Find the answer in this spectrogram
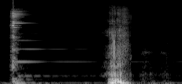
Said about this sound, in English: Man, you rang the actual bell in the studio? Yeah, I did, man.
